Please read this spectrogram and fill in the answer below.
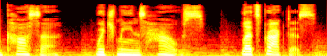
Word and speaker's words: casa: famous Italian greeting but if C is followed by any other vowel a o or U it sounds like a hard K as in Casa which means house let's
